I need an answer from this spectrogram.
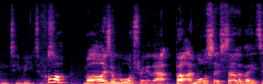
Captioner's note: exclaims in surprise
